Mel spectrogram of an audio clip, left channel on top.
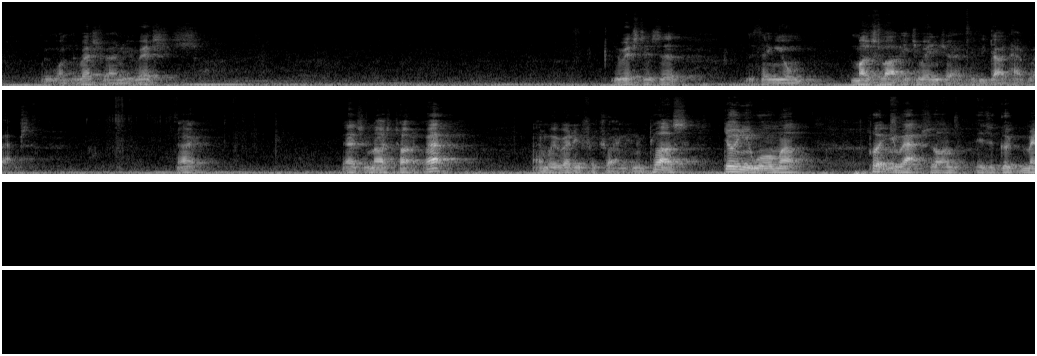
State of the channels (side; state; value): right; silent; 56 dB below the other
